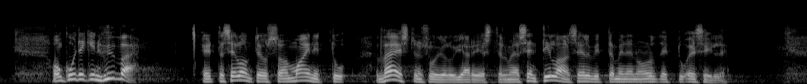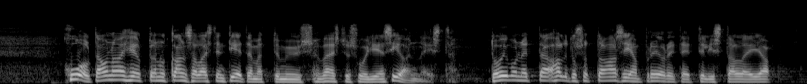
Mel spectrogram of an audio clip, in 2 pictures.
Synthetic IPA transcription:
oŋkuit̪eŋkinhyʋæ̰ | et̪ːæselont̪eosːɑommɑinit̪ːuʋæest̪ønsuojelujærjest̪elmæjɑsent̪ilɑnselʋit̪ːæminenonot̪et̪ːuesilːḛ | huolt̪ɑonɑiɦeut̪ːɑnut̪̚kɑnsɑlɑist̪ent̪iet̪æmæt̪ːømyːsʋæest̪ønsuojiensiɑnːḛist̪ɑ̥ | t̪oiʋonet̪ːæhɑlːit̪usot̪ːɑːɑsiɑmpriorit̪eːt̪ːilist̪ɑlːejjɑ

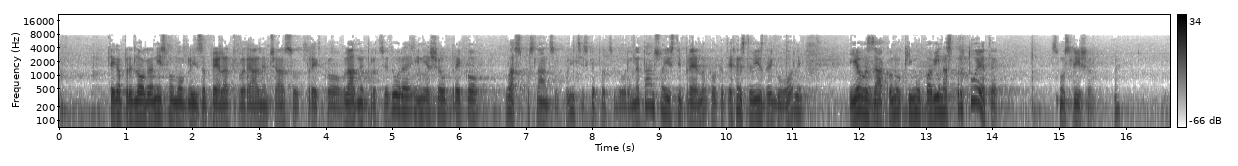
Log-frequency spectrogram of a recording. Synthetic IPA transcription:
t̪eːɡapɾɛd̪loːɡaniːsmɔmɔːɡlizapeːlat̪ʋəɾɛaːlnɛmt͡ʃaːsupɾeːkɔwlaːd̪nɛpɾɔt̪sɛd̪uːɾɛinjɛʃəwpɾeːkɔ | ʋaspɔslant̪sɛwpɔliːt̪iskɛpɾɔt̪sɛd̪uːɾɛnat̪ant͡ʃnɔiːst̪ipɾɛːd̪lɔkɔkat̪eːɾɛmst̪ɛʋizd̪ajɡɔʋɔːɾli | jɛwəzaːkɔnukimupaʋinaspɾɔt̪uːjɛt̪ɛ | smɔsliːʃal | nɛ

